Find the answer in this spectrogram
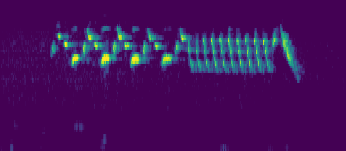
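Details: Competition European goldfinch: varied high twittering notes leading into a fast, even trill of tinkling notes, finished with a sharp downward sweep.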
